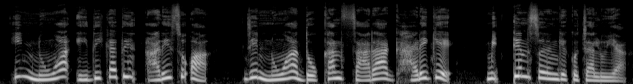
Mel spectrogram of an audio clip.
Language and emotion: Santali, disgusted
